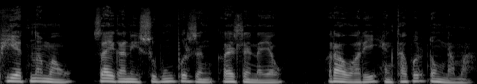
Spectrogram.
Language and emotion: Bodo, fearful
